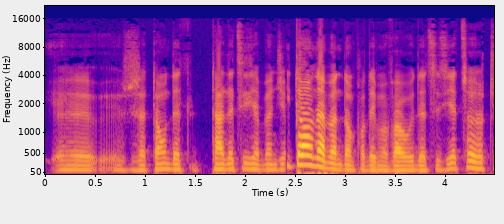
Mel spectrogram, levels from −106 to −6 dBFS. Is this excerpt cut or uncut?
cut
